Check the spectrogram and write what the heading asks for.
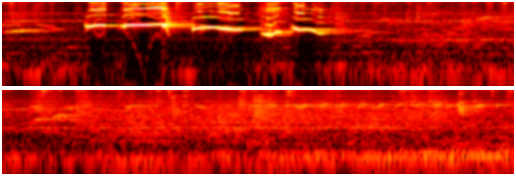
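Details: Oriental magpie-robin singing in response to hearing another magpie-robin: a short burst of loud, clear whistled phrases with sliding notes over about one and a half seconds, then quiet background hum.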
